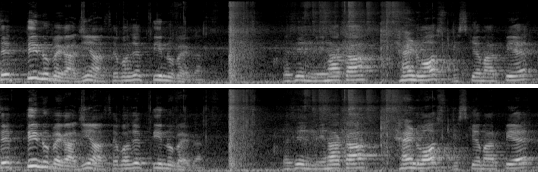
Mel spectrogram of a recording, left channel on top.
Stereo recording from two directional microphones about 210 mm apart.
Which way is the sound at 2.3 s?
25° left (ahead or behind).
